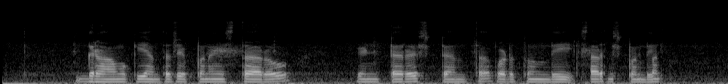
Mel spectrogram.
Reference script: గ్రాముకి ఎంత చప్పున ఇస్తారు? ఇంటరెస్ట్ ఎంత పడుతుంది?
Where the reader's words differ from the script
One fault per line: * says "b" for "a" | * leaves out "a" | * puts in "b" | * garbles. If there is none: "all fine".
* garbles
